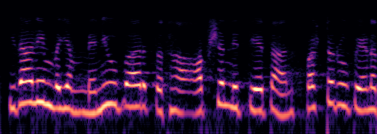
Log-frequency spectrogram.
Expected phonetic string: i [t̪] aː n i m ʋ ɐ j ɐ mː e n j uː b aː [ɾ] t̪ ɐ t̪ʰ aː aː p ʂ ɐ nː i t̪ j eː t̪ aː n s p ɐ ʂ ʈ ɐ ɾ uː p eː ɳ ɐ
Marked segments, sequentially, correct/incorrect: incorrect: d̪, correct

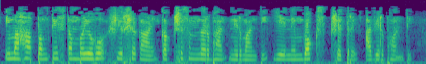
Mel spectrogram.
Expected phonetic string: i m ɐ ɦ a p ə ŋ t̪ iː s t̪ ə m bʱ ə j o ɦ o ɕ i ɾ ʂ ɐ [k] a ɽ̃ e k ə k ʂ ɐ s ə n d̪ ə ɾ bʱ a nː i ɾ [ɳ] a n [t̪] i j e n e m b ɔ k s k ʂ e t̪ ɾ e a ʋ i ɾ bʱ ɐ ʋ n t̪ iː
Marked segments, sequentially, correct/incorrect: correct, incorrect: m, correct

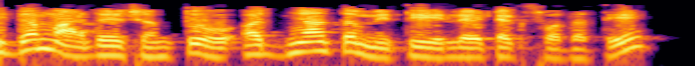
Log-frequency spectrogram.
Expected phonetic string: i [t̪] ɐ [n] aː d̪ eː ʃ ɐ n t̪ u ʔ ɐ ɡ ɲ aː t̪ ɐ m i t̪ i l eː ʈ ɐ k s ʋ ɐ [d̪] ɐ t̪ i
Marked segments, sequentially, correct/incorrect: incorrect: d̪, incorrect: m, correct

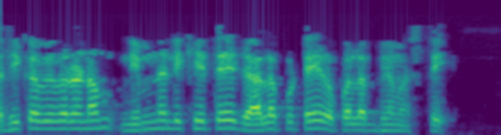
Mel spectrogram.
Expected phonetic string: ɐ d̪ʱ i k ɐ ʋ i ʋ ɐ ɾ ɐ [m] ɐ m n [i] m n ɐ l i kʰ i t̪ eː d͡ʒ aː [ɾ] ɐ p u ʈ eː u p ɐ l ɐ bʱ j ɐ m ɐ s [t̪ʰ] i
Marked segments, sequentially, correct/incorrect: incorrect: ɳ, correct, incorrect: l, incorrect: t̪

